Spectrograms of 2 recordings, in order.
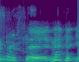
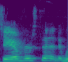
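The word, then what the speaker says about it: Chambourcin: Chambourcine? How do you say that one? Chamberson. Yes, Chamberson.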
